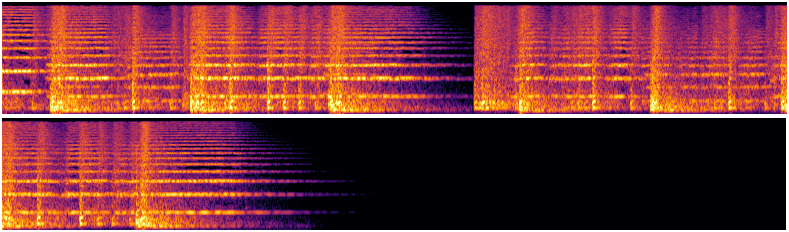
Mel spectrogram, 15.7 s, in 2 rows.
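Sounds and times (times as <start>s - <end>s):
national anthem: 0.0s - 11.1s.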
